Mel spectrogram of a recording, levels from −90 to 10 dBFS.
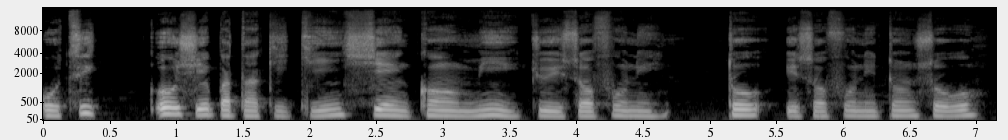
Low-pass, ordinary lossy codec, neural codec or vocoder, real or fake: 14.4 kHz; none; none; real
